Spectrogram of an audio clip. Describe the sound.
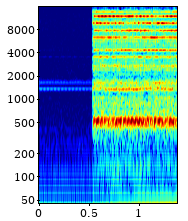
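A telephone bell rings loudly and steadily, bursting in abruptly after a short moment of near silence and holding a bright, continuous metallic ring to the end.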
